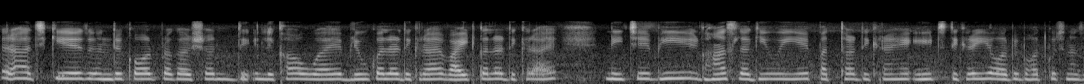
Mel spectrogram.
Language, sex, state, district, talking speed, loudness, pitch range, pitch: Kumaoni, female, Uttarakhand, Uttarkashi, 190 wpm, -21 LUFS, 240-255 Hz, 250 Hz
